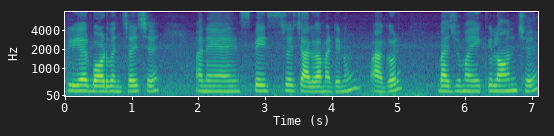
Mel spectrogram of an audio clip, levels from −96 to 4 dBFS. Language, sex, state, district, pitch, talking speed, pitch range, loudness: Gujarati, female, Gujarat, Gandhinagar, 190 Hz, 110 wpm, 185-200 Hz, -18 LUFS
